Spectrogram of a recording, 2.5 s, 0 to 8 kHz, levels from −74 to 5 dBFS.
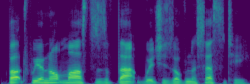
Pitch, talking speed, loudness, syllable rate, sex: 140 Hz, 265 wpm, -18 LUFS, 6.8 syllables/s, male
